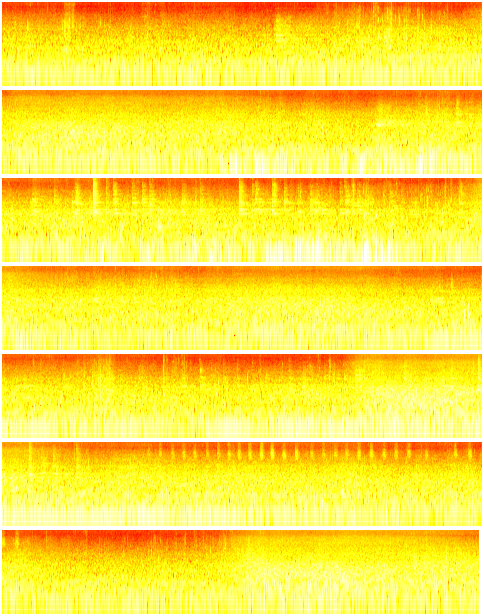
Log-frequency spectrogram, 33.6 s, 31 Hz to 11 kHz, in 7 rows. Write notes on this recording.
Small port, Traffic Sound, Sound tide, Zoom H2n MS +XY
